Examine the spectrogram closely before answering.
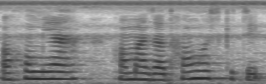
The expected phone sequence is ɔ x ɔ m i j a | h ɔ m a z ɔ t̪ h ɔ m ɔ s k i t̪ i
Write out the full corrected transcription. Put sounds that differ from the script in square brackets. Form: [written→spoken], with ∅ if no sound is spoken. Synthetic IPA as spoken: ɔ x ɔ m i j a | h ɔ m a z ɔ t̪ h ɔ [m→ŋ] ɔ s k i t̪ i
